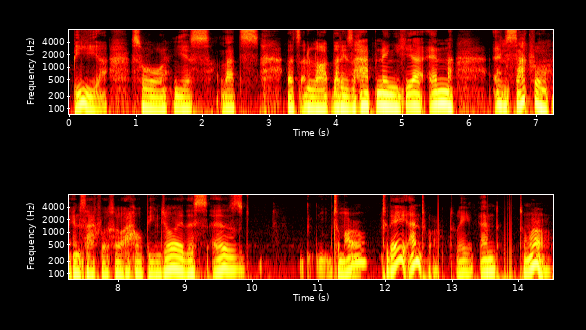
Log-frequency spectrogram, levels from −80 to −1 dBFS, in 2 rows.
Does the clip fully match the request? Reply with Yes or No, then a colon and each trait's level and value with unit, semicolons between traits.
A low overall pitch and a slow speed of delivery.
Yes: low, 100 Hz; slow, 120 wpm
